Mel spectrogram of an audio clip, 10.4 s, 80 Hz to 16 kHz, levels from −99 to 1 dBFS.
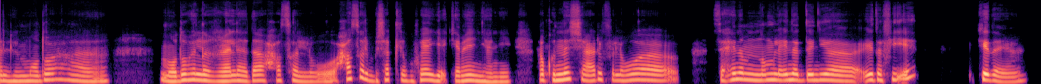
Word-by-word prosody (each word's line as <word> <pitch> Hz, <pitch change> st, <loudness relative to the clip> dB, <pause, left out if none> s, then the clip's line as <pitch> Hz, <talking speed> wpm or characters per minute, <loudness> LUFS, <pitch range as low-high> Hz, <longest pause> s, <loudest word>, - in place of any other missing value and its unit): الموضوع 185 Hz, +4 st, -1 dB, 1.0 s
موضوع 210 Hz, +6 st, +2 dB
الغلا 190 Hz, -2 st, +2 dB
ده 200 Hz, +2 st, 0 dB
حصل 195 Hz, -4 st, -4 dB
وحصل 260 Hz, -, -1 dB
بشكل 205 Hz, +1 st, -5 dB
مفاجئ 195 Hz, +1 st, 0 dB
كمان 190 Hz, 0 st, 0 dB
يعني، 165 Hz, 0 st, -3 dB, 0.3 s
ما 210 Hz, -, +2 dB
كناش 230 Hz, +3 st, +2 dB
عارف 215 Hz, +4 st, -2 dB
اللي 200 Hz, -1 st, -2 dB
هو 215 Hz, -1 st, +1 dB, 0.3 s
صحينا 230 Hz, +5 st, +1 dB
من 230 Hz, -, +2 dB
النوم 215 Hz, +1 st, +2 dB
لقينا 215 Hz, +1 st, +4 dB
الدنيا 210 Hz, -3 st, +2 dB
إيه 215 Hz, -, +2 dB
ده 220 Hz, -1 st, +1 dB
في 230 Hz, -, -5 dB
إيه! 340 Hz, -, 0 dB, 0.6 s
كده 215 Hz, -5 st, +6 dB
يعني، 165 Hz, +3 st, -5 dB
205 Hz, 150 wpm, -22 LUFS, 185-220 Hz, 1.0 s, كده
